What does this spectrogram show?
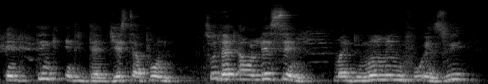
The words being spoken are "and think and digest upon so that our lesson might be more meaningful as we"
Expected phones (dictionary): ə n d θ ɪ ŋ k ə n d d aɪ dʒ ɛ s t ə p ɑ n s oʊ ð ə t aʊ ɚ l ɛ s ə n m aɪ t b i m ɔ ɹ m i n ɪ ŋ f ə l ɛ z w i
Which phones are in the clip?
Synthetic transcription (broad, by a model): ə n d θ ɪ ŋ k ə n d d aɪ dʒ ɛ s t ə p ɑ n s oʊ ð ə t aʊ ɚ l ɛ s ə n m aɪ t b i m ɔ m i n ɪ ŋ f ə l ɛ z w i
